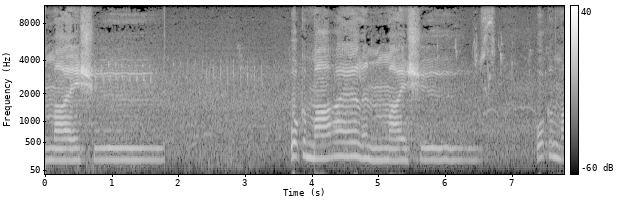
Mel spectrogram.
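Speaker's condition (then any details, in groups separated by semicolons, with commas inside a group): No condition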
